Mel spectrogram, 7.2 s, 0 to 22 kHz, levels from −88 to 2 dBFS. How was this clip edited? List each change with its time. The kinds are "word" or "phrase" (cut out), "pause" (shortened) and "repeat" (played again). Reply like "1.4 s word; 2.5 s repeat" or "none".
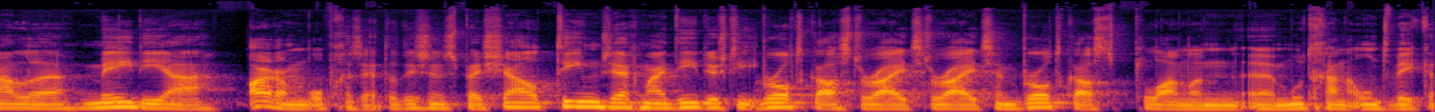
1.2 s word; 3.8 s word; 4.6 s repeat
